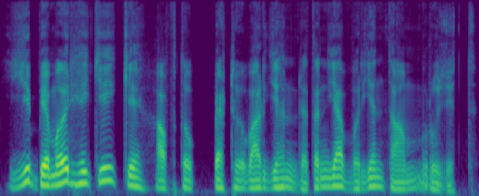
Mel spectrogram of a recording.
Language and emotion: Kashmiri, neutral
